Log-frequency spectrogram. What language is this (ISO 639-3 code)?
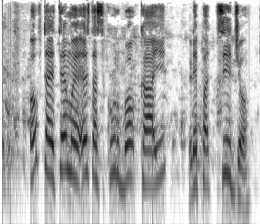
epo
